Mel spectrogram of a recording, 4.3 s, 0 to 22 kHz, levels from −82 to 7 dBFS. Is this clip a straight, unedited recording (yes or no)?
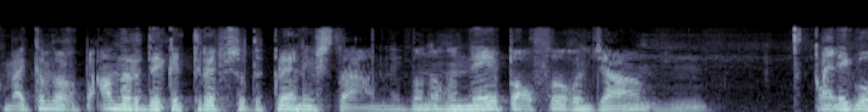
yes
